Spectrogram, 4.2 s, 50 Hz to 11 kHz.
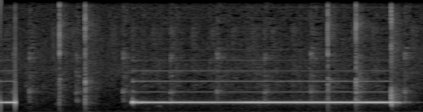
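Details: FenSens wireless Bluetooth parking sensor with its smartphone app sound enabled, on a bench test: one short high beep, then a steady high tone for about 2.5 s; the buzzer works normally.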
